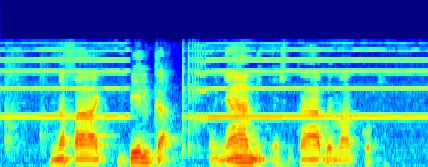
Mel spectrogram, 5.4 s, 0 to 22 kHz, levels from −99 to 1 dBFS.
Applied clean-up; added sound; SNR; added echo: none; Bowed string instrument; 10 dB; none.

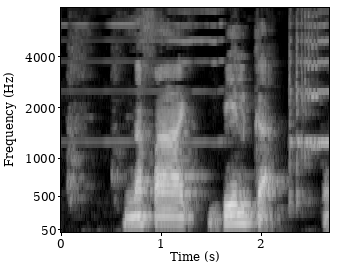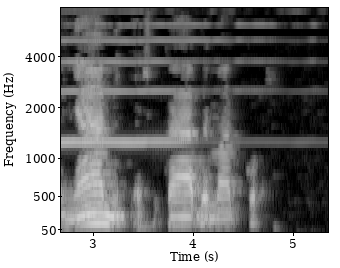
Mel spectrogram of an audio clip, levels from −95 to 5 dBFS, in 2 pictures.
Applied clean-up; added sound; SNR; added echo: classical method log-MMSE.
